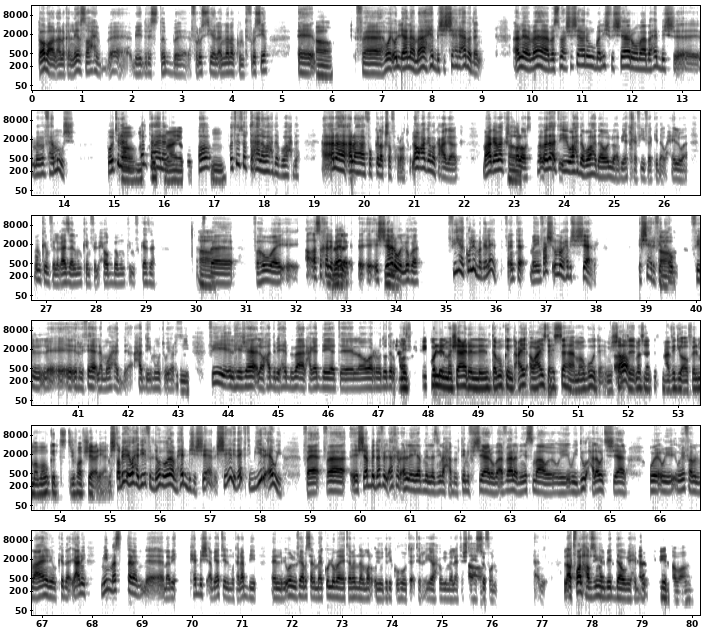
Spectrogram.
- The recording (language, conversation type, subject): Arabic, podcast, إيه دور لغتك الأم في إنك تفضل محافظ على هويتك؟
- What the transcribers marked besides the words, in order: other noise; tapping; tsk; "كبير" said as "كتبير"; unintelligible speech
